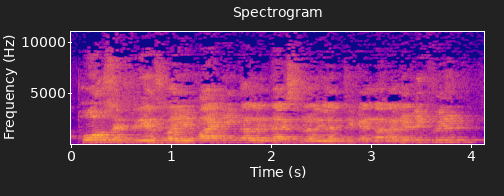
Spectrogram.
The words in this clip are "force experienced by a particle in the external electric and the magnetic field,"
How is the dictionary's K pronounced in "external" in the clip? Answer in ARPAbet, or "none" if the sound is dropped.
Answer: none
